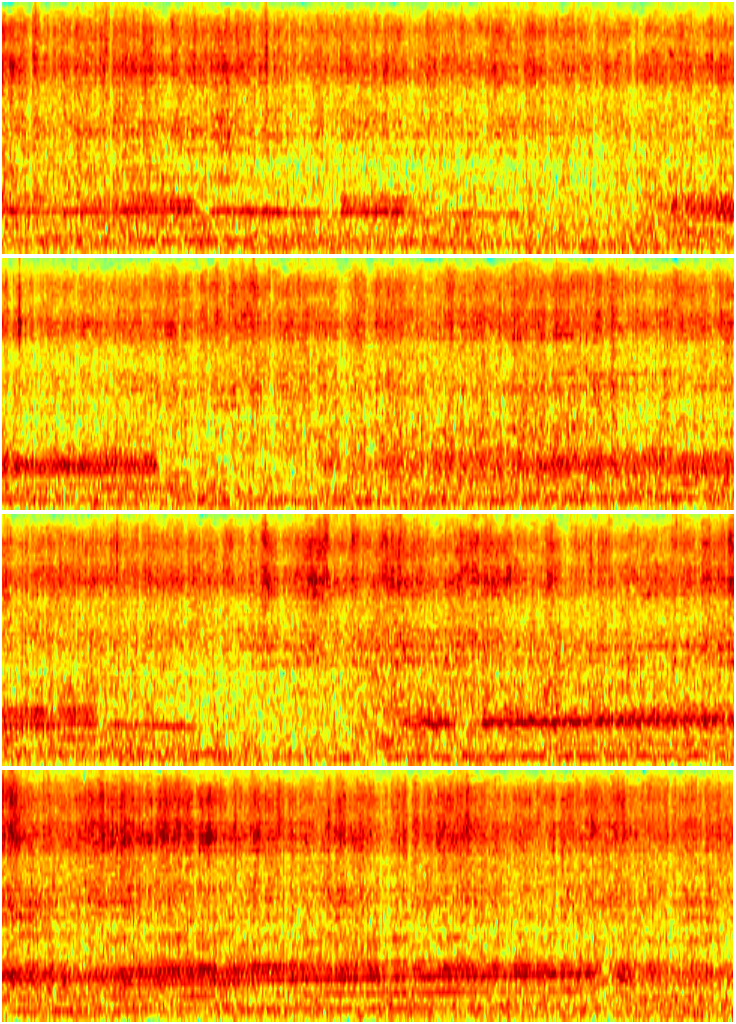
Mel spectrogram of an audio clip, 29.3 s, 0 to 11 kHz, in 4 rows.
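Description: Stock Mazda MX-5 Miata's four-cylinder engine heard from inside the cabin at racing speed: its note climbs steadily under throttle and drops back several times, at the gear changes and lifts, over loud road and wind noise.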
